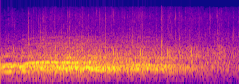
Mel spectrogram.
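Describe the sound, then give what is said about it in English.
A large audience claps and cheers in a loud, dense wash of applause with whoops layered on top, holding steady before easing off slightly toward the end. The venue is the Royal Albert Hall concert hall. “Big a cheer for that.”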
